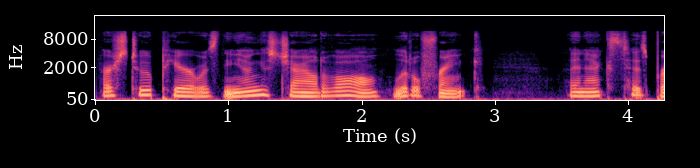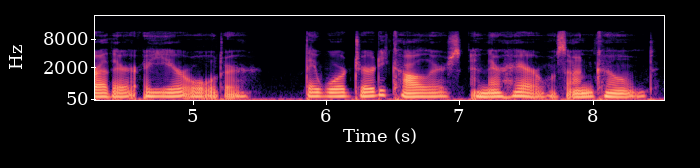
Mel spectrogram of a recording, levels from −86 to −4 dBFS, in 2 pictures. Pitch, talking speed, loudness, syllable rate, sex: 145 Hz, 195 wpm, -19 LUFS, 5.0 syllables/s, female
